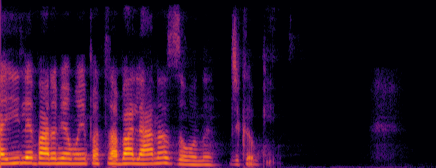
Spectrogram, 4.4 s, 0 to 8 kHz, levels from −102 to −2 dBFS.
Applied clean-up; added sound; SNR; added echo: neural mask model DeepFilterNet 3.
